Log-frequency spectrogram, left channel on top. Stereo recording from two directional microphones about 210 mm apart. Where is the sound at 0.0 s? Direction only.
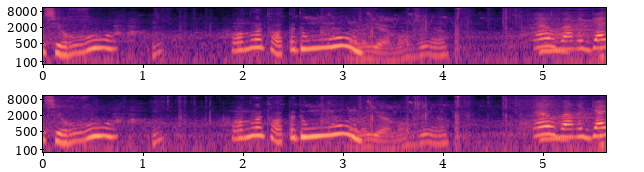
15° left (ahead or behind).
